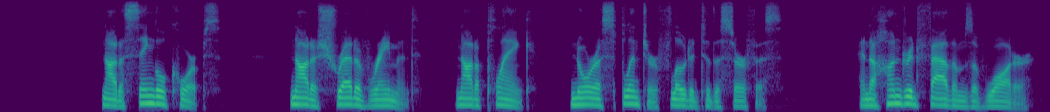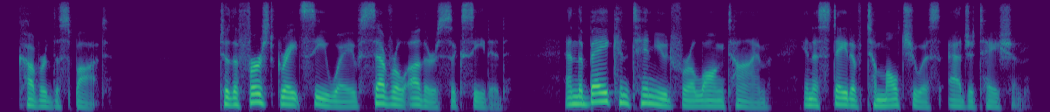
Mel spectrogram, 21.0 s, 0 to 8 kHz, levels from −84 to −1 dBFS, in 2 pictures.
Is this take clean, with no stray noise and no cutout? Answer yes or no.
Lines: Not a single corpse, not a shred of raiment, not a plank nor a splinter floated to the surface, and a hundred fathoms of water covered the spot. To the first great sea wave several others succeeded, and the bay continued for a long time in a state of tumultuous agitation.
yes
